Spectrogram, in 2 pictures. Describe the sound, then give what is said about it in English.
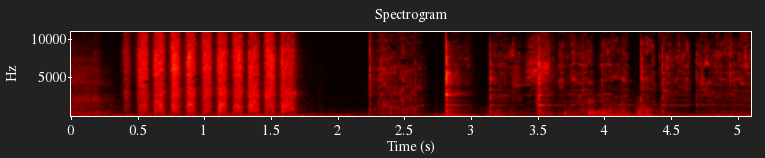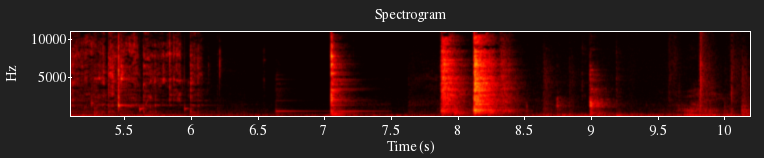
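Lemon zest is grated on a grater straight into a pan: a fast run of many even, rasping strokes, then scattered clinks, taps and clatter of kitchen utensils. “I'm just grating it straight into the pan. Oh, I can smell that lemon”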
